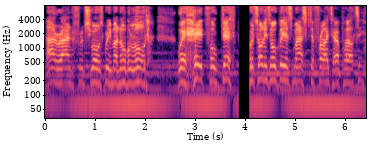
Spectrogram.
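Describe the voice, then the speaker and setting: An actor playing a loyal, shaken battlefield messenger in a Shakespearean radio drama, speaking formal verse earnestly. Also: male voice, high voice, little pitch movement, moderate pace, bright, forceful tone, faint music behind. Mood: fearful, reluctant. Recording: noisy ambience behind the voice.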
